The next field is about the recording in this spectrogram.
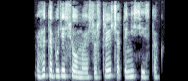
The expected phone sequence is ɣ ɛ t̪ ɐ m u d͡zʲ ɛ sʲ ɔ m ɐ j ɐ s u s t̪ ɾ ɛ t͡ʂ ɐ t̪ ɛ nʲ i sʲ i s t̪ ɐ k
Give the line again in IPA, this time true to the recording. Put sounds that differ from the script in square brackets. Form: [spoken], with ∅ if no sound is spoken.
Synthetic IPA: ɣ ɛ t̪ ɐ [b] u d͡zʲ ɛ sʲ ɔ m ɐ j ɐ s u s t̪ ɾ ɛ t͡ʂ ɐ t̪ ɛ nʲ i sʲ i s t̪ ɐ k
